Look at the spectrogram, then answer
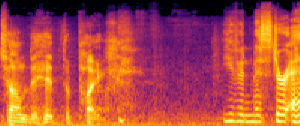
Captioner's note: Karen giggles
